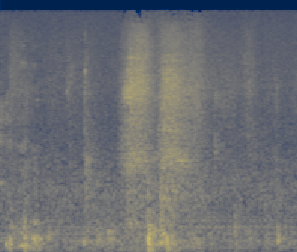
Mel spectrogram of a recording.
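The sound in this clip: Someone blows their nose into a tissue during a sermon, giving a brief, faint breathy burst that swells and then trails off against quiet room noise.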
